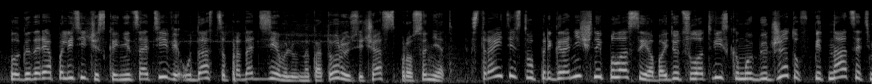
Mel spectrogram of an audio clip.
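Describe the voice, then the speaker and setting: A young woman reading a scripted news report as a correspondent, brisk and pointed. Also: high voice, a little mellow.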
